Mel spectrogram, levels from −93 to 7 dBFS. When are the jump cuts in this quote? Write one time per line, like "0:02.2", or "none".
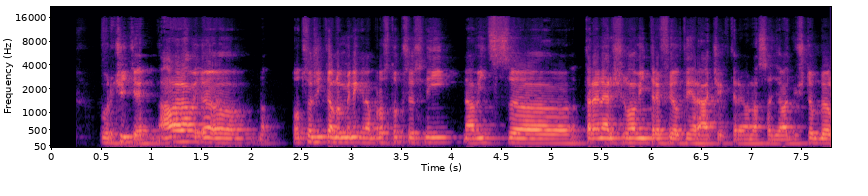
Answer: none

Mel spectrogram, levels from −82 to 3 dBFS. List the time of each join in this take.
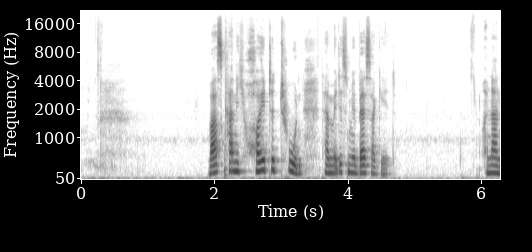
0:01.9

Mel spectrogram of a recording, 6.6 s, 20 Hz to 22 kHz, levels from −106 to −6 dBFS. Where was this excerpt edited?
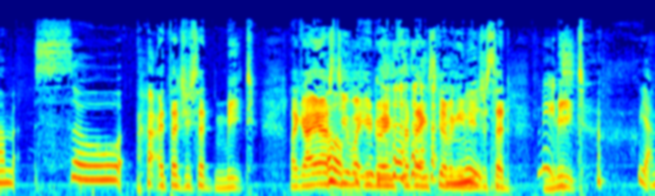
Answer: none

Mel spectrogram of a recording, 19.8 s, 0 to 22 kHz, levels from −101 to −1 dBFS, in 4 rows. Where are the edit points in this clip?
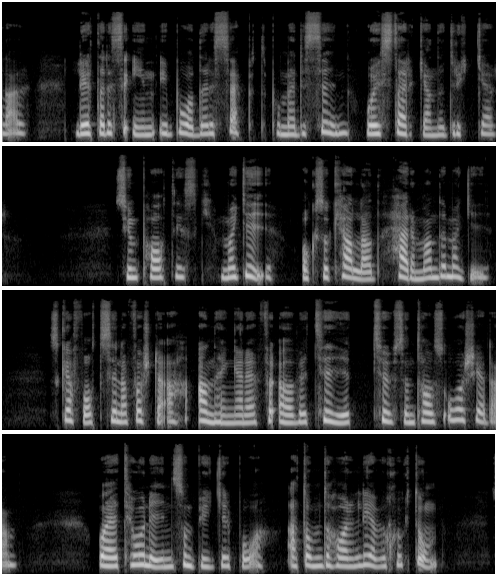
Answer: none

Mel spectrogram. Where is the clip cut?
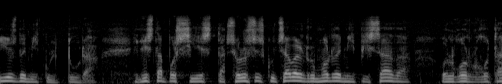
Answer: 0:02.2

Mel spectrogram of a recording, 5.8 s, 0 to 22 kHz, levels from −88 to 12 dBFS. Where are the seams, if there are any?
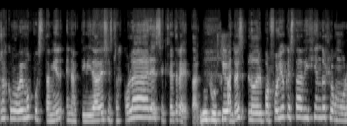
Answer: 0:03.8

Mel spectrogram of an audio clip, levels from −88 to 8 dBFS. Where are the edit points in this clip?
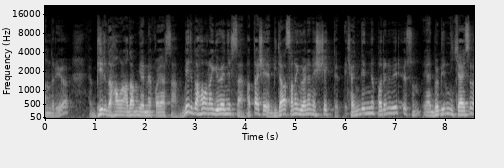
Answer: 0:06.0
0:07.5

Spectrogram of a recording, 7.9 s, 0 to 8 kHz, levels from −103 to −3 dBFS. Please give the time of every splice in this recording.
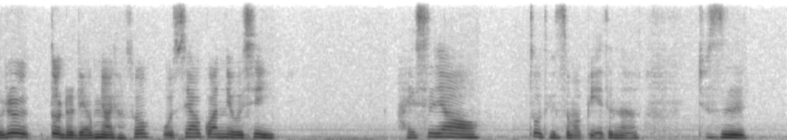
none

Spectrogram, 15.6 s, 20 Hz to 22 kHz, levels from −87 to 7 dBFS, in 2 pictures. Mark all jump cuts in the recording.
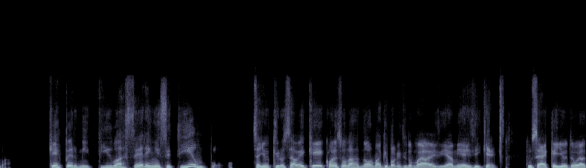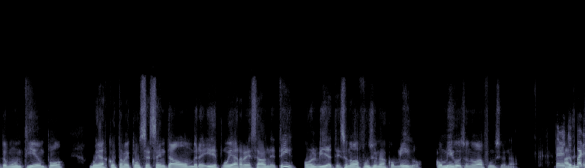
none

